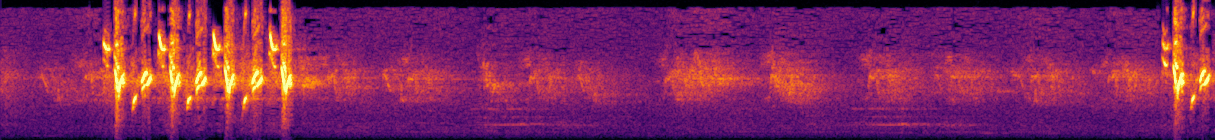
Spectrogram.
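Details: Algerian European goldfinch from Tizi Ouzou gives a short, rapid burst of high metallic notes, followed by quiet, soft, hissy warbling and a final abrupt high trill at the end.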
